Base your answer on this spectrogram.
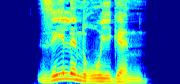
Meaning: inflection of seelenruhig: 1. strong genitive masculine/neuter singular 2. weak/mixed genitive/dative all-gender singular 3. strong/weak/mixed accusative masculine singular 4. strong dative plural
- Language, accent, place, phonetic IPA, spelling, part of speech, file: German, Germany, Berlin, [ˈzeːlənˌʁuːɪɡn̩], seelenruhigen, adjective, De-seelenruhigen.ogg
